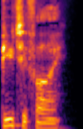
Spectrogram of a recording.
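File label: "beautify", British English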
